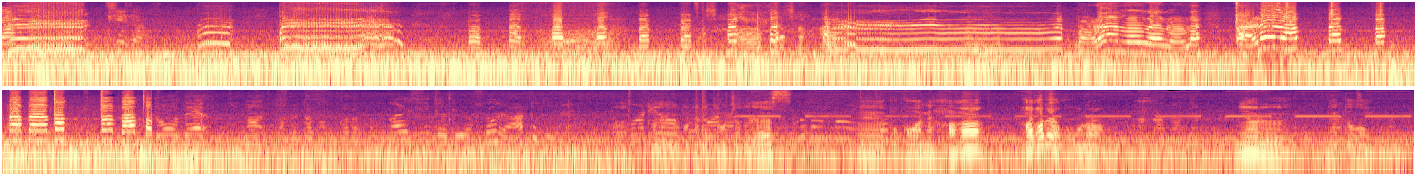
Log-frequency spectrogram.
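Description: Steady road and engine rumble inside a moving car's cabin, which drops off about sixteen seconds in as the car slows, with voices talking and calling out over it. A faint high intermittent beep runs through the last few seconds.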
